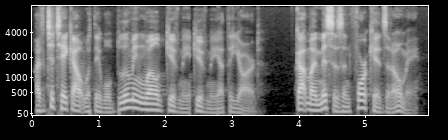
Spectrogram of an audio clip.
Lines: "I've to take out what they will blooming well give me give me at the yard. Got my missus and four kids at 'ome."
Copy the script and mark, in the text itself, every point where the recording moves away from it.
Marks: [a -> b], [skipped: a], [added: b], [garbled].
"I've to take out what they will blooming well give me give me at the yard. Got my missus and four kids at 'ome."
